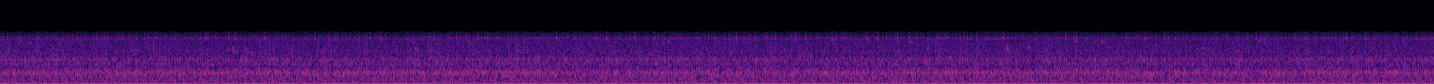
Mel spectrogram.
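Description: Steady, unchanging hum and hiss of a saltwater aquarium's equipment running, typical of its circulation pumps.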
